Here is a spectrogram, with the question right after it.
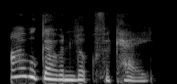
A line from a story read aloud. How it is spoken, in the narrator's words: said Gerda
